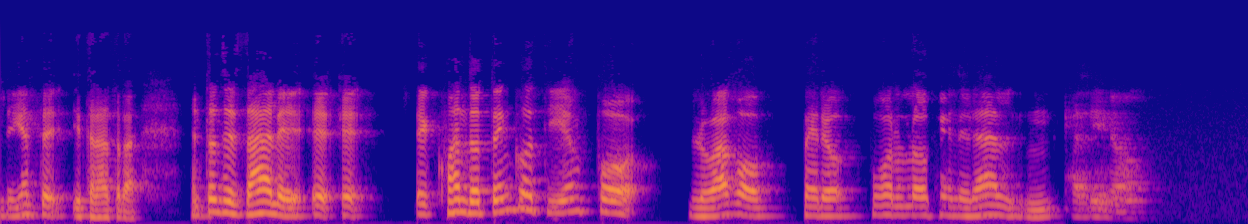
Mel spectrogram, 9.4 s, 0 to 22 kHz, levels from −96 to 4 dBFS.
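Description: At 8.00 s the speech suddenly turns roomy and hollow, with less bass. This is a switch to a distant microphone, likely because the close microphone dropped out. The level falls about 5 dB. Room noise rises to about 35 dB below the speech. It lasts to the end.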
